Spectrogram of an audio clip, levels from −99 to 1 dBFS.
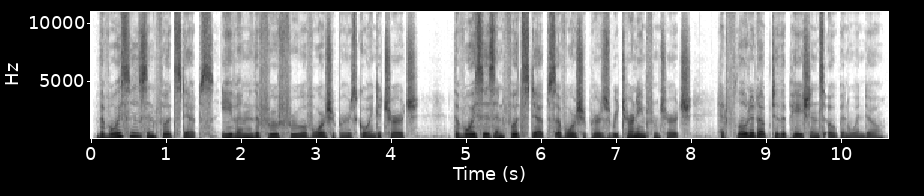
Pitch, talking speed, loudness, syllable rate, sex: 200 Hz, 170 wpm, -16 LUFS, 4.7 syllables/s, female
